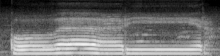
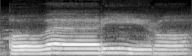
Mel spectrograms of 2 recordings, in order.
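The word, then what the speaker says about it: قَوَارِيرَا: a di atas ya cara membacanya yang tepat adalah qawarir qaarir jadi pada huruf terakhirnya itu langsung disukunkan ya teman-teman apabila teman-teman membacanya dengan cara ee qawariro rnya dibaca dua ketukan maka itu kurang tepat ya teman-teman karena di situ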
